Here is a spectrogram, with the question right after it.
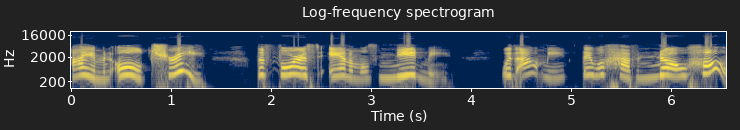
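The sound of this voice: Putting on a character voice, a woman speaks at an extremely high pitch. Her pace is fairly slow.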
